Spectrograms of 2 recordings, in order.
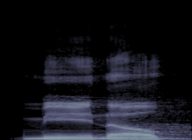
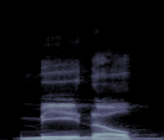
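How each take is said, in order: No difference in how they are said.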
